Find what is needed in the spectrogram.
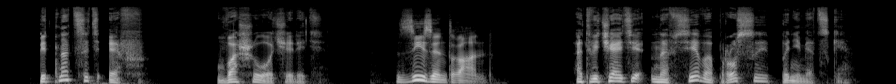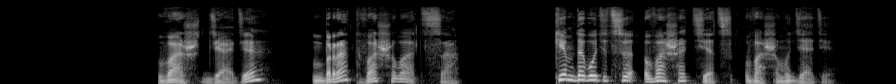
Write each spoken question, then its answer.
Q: Кем доводится ваш отец вашему дяде?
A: Er ist der Bruder meines Onkels.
